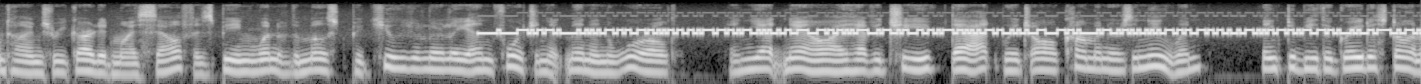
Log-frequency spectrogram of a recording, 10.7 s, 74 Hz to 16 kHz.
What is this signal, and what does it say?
RTTY (50 baud, 450 Hz shift), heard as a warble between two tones, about 2100 Hz centre, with speech in English. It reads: JAL SIE ZYWO ROZBIERAC. ZDJAL PAS Z …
